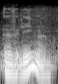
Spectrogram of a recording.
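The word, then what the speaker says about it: Heuveline: et lui, il l'avait, donc ça s'écrit H-E-U-V-E-L-I-N-E, Eveline, mais lui, il a expliqué d'une étrange façon.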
